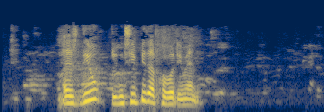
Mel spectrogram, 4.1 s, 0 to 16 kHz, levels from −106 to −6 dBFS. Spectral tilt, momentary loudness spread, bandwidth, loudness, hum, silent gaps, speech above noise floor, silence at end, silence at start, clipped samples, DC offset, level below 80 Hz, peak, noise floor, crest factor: -4 dB/octave; 16 LU; 7.8 kHz; -16 LUFS; none; none; 48 dB; 1.25 s; 0.3 s; under 0.1%; under 0.1%; -64 dBFS; -2 dBFS; -65 dBFS; 18 dB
